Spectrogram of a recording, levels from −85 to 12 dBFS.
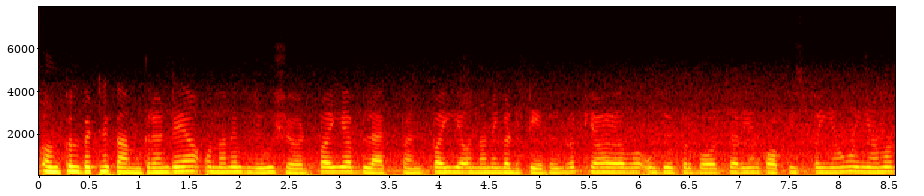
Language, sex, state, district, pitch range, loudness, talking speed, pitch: Punjabi, female, Punjab, Kapurthala, 210-230 Hz, -17 LUFS, 205 wpm, 220 Hz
